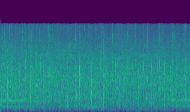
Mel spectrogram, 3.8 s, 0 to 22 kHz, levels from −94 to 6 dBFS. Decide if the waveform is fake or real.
real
